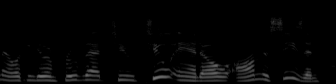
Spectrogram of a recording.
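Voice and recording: A man with a high pitch talks at a moderate pace, using ordinary pitch variation.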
